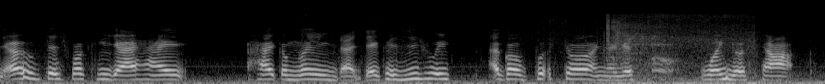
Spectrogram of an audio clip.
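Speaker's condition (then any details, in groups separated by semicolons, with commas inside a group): Cerebral palsy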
